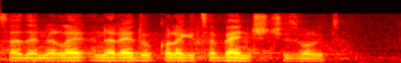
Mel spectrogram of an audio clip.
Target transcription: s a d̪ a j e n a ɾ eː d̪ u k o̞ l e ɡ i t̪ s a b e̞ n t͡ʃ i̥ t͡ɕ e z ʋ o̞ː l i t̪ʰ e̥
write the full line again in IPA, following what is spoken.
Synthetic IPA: s a d̪ a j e n a ɾ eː d̪ u k o̞ l e ɡ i t̪ s a b e̞ n t͡ʃ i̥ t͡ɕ i z ʋ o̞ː l i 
